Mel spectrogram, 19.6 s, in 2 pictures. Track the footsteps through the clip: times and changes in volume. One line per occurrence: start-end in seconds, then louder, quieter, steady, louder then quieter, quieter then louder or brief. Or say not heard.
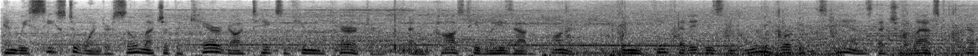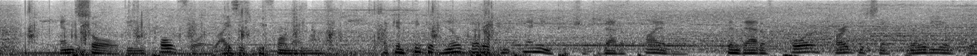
5.7-15.1 steady.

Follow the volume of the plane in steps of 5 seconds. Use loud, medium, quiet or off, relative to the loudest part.
loud, loud, medium, loud.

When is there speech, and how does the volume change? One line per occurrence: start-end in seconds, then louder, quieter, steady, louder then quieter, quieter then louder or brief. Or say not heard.
0.0-19.5 steady.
